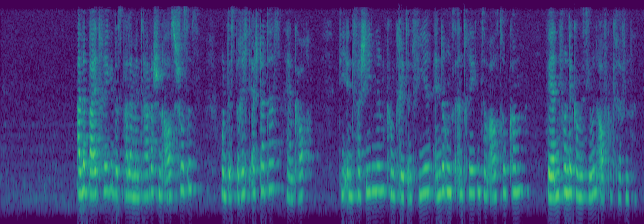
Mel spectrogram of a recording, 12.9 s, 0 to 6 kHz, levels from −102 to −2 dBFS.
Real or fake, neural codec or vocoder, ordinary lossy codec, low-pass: real; none; AAC, 32 kbps; 5.4 kHz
